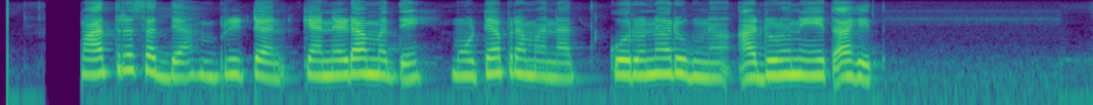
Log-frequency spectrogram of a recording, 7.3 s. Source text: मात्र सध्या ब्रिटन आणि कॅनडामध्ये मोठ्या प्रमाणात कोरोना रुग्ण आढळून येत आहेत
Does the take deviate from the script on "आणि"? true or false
true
